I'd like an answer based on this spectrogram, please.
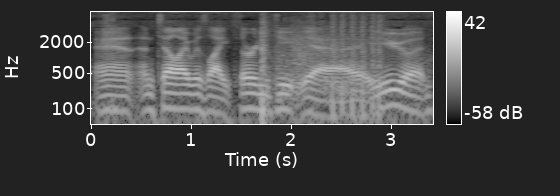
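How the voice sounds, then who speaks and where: Here a man from California talks a little slowly in a deep voice while streaming a game, his casual chatter crude, meandering, and heavy on the swearing. Background noise is audible.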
